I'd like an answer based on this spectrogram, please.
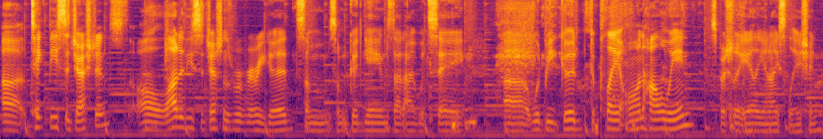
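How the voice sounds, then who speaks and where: A man's voice: medium pitch, lively intonation, normal speed, gravelly, music in the background. A man hosting a casual gaming podcast, joking around and laughing often. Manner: jokey, laughs often between lines. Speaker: podcast host.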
